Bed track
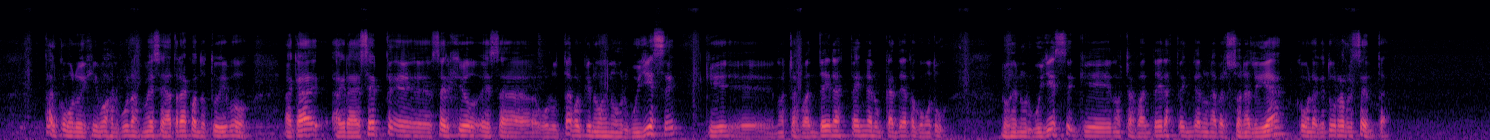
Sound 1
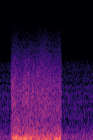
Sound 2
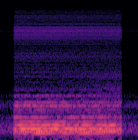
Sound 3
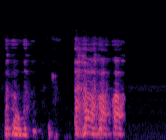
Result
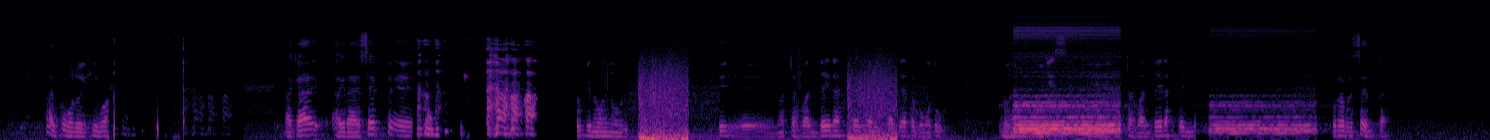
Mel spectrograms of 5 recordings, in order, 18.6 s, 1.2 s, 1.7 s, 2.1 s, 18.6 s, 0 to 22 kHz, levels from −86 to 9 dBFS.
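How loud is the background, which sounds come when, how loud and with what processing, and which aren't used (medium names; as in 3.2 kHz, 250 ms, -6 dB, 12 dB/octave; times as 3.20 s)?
bed track -14.5 dB
1.36 s: replace with 3 -1 dB + inverted gate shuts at -32 dBFS, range -42 dB
5.15 s: replace with 3 -13.5 dB + bass shelf 190 Hz -10 dB
7.84 s: replace with 1 -11.5 dB
10.45 s: add 1 -13.5 dB + peak limiter -17.5 dBFS
12.49 s: add 2 -8.5 dB
14.94 s: replace with 2 -17.5 dB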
